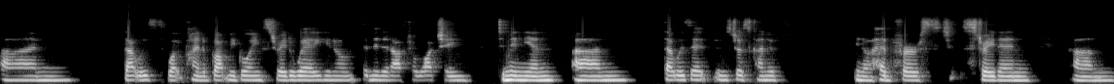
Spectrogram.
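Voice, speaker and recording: Speaking fairly slowly with a Canadian accent, a woman keeps a monotone, flat intonation. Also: medium pitch for a woman. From Canada. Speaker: vegan activist and YouTuber. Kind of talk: casual conversation.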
